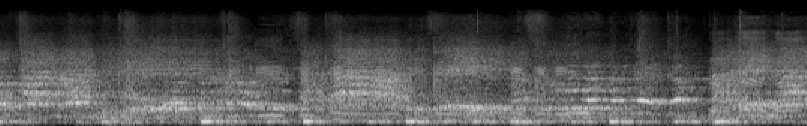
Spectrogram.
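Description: A church congregation of men and women singing a gospel praise song together, with a steady low beat about twice a second under the voices.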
